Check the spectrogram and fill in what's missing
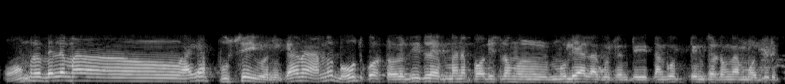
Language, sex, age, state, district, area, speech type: Odia, male, 30-45, Odisha, Bhadrak, rural, conversation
